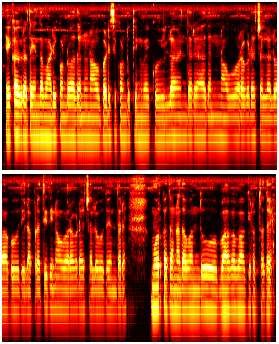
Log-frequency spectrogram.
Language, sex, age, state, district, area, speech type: Kannada, male, 18-30, Karnataka, Tumkur, urban, spontaneous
